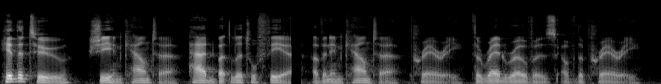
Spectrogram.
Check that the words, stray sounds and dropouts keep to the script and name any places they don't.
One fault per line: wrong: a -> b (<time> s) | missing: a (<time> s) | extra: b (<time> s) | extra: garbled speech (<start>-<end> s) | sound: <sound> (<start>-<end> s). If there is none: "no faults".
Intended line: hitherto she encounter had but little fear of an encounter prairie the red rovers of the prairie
sound: dropout (2.9-3.0 s)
